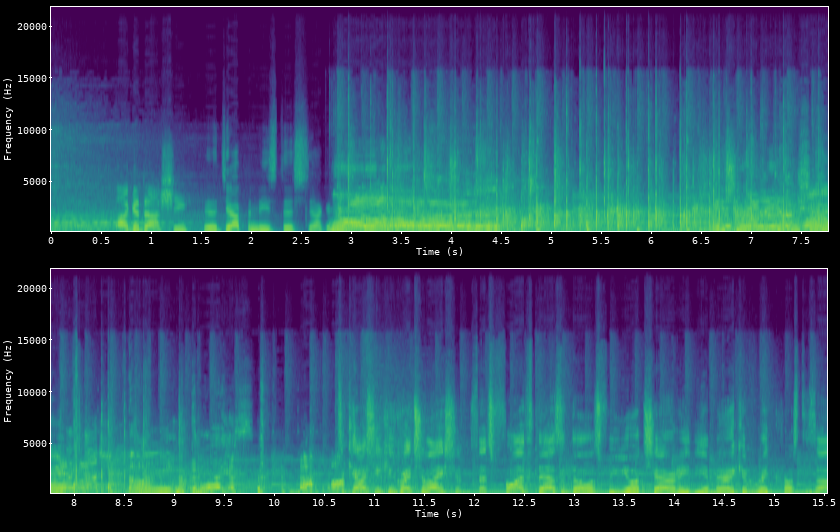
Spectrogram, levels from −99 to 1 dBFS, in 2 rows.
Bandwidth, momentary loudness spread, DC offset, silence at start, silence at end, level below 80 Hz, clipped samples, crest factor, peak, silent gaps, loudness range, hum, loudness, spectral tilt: 16.5 kHz; 8 LU; under 0.1%; 0 s; 0 s; -38 dBFS; under 0.1%; 16 dB; -6 dBFS; none; 2 LU; none; -21 LUFS; -4.5 dB/octave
